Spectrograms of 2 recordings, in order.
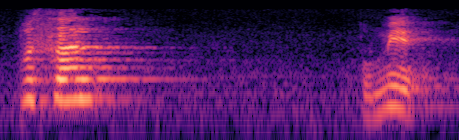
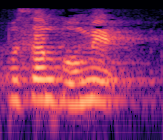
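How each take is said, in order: First: It is split into two phrases with a pause. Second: It is run together as one phrase, no pause. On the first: Both arising and ceasing are negated separately, leaving both extremes. The speaker calls it right. "这是两句话" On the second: Some thing exists that neither arises nor ceases. The speaker calls it wrong. "你把这两句话合成一句话"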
